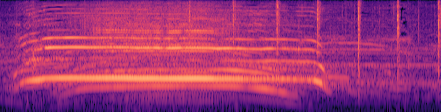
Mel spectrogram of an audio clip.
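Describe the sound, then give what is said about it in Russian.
A stadium crowd in Dzerzhinsk cheers with a loud, sustained whooping roar that swells, holds, then falls away after about a second and a half, followed by a few scattered claps and whistles. “Вот он, ревущий стадион Дзержинск.”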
